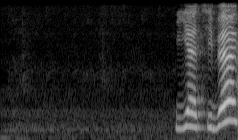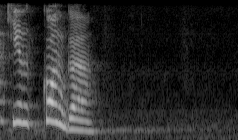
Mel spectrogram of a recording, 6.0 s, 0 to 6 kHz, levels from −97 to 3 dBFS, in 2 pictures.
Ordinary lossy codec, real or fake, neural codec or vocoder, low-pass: none; fake; codec, 16 kHz, 16 kbps, FunCodec, trained on LibriTTS, 50 frames a second; 5.4 kHz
